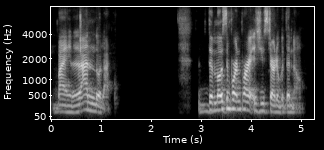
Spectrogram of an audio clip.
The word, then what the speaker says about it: bailándola: If we took that tilde away, it would be pronounced bailándola, which is muy, muy raro. It needs to be bailándola.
